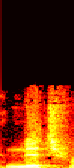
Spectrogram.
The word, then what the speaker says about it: niche: Niche rhymes with itch, okay.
